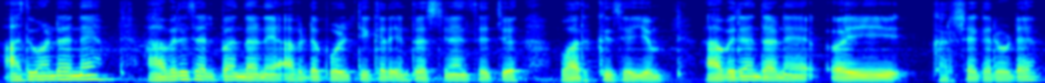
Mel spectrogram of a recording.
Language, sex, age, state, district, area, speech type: Malayalam, male, 18-30, Kerala, Kozhikode, rural, spontaneous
